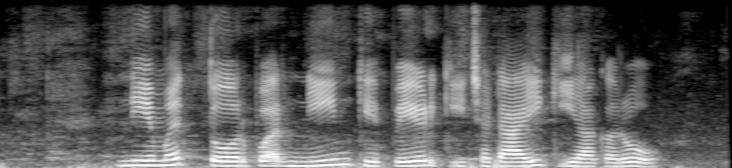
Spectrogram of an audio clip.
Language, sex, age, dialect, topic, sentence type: Hindi, female, 41-45, Marwari Dhudhari, agriculture, statement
